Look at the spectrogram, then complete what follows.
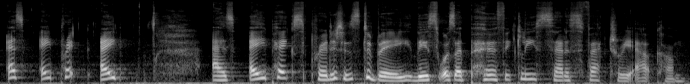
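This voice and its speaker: A woman reading a whimsical short story aloud at a live event, expressive and deliberate, with dramatic pauses. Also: mid-range voice. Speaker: story reader.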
